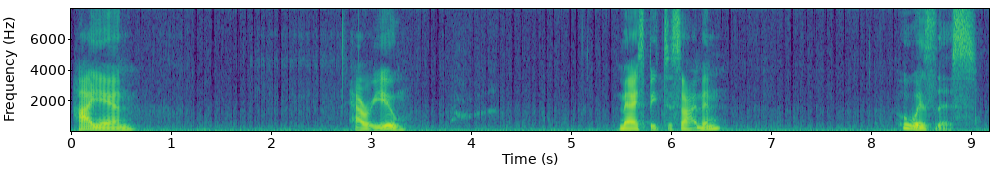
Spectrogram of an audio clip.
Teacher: We say both vowel sounds, but we use a short Y or W sound to connect them without a break. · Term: linking sound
